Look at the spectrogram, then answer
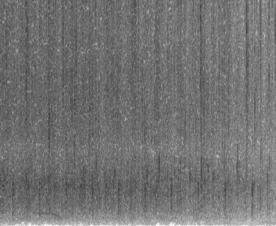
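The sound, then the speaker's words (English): An audience claps its hands during a sermon on the Holy Spirit being fully God, in a dense, steady burst of applause that stays loud and even for several seconds, many hands overlapping into a continuous crackling wash. “Come on, if you believe that, let's clap our hands in this place.”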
